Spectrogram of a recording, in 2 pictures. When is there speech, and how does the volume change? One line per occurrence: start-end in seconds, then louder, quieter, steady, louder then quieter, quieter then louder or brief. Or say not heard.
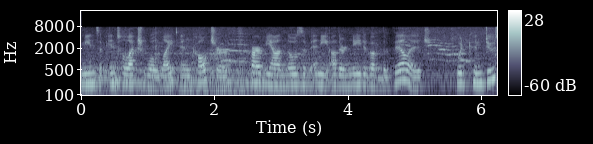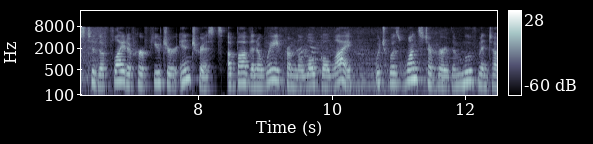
0.0-12.4 steady.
